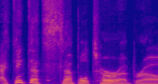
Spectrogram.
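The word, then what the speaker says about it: Sepultura: So, I was like, I think that's seepura, bro. I think that's how you say it.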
